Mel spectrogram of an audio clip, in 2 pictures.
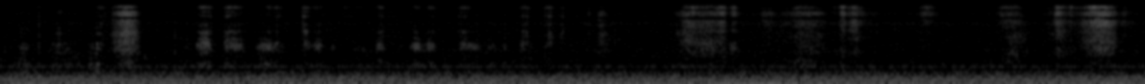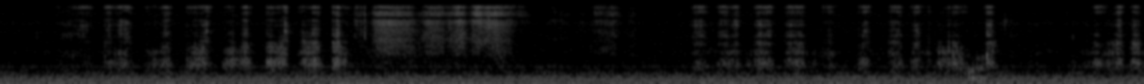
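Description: Faint scratching of a Faber-Castell Black Edition soft-core colored pencil shading on coloring-book paper, in irregular short strokes that come in quick clusters now and then. A steady low hum runs underneath.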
